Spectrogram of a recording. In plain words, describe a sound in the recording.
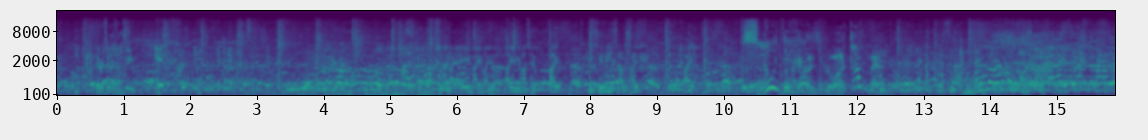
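A crowd of men and women chatter and shout close by, outdoors.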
